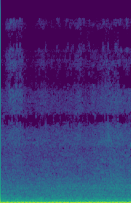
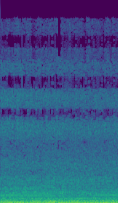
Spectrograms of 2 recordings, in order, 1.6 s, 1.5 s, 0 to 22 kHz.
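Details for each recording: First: V6 swapped MR2 first drive, hard pull under load climbing through gears: coarse raspy edge over exhaust drone; raspy note suspected to come from Y-pipe design, as on a friend's build, not confirmed; owner finds it acceptable. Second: V6 (2GR) swapped MR2 idling after coolant bleeding, cooling fans on, temperature good, before first drive: smooth even low idle, steady burble, no ticks or misses; sounds like a healthy 2GR idle.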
